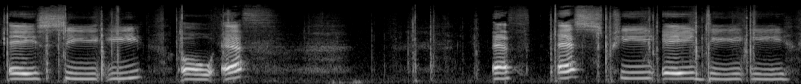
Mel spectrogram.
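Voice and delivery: slow letter by letter, each one counted out; spelling it out. Shown as a demonstration. Magician to audience, slowly spelling out each letter. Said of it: "I'll try spelling ace of spades".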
